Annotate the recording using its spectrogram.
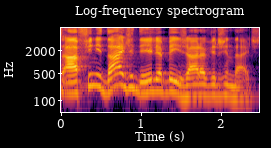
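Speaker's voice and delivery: ordinary talk, nothing marked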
